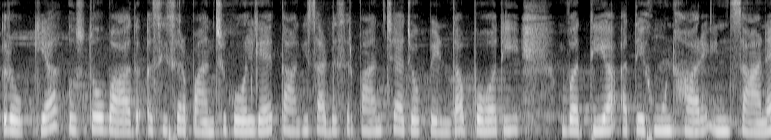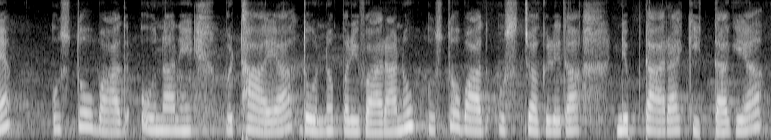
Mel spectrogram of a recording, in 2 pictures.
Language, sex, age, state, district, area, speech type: Punjabi, female, 18-30, Punjab, Sangrur, rural, spontaneous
